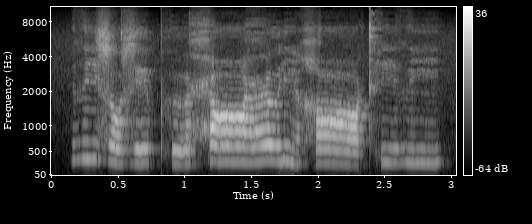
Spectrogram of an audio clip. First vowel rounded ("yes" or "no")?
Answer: no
